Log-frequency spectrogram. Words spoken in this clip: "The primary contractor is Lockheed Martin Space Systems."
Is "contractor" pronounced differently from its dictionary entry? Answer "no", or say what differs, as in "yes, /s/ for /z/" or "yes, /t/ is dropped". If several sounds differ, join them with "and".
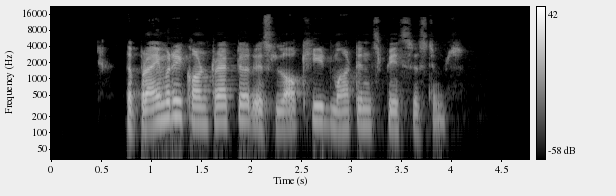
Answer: no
